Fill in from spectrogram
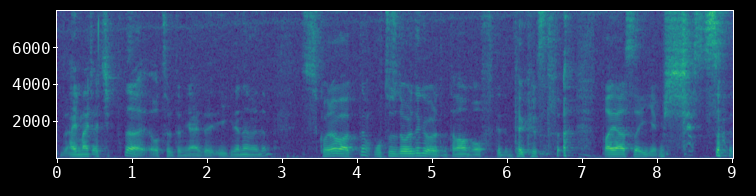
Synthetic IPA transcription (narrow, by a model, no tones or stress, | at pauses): æmat͡ʃat͡ʃʰɯ̥k̚t̪ʰad̪ao̰t̪ʰuɾd̪ɯmjaːnid̪ɛḭlʲɟilʲe̞nemed̪im | skʰo̞ɾabak̚t̪ʰɯmo̞t̪ʰuzd̪øɾd̪ɛɟøɾd̪ymt̪ʰamamːaofd̪e̞d̪imt̪ʰakʰɯst̪ʰb̥ajaːsajɯjemiʃson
